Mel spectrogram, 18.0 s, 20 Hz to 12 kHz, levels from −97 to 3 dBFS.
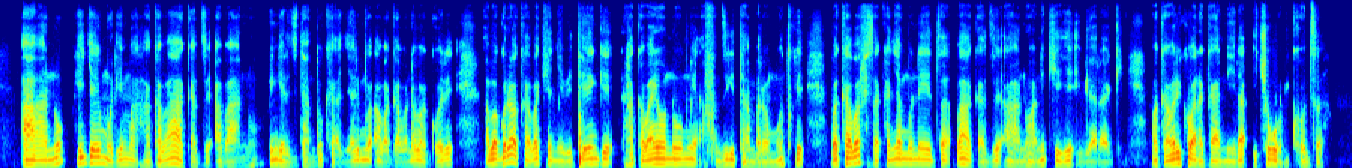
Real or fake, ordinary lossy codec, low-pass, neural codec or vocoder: real; Opus, 24 kbps; 10.8 kHz; none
